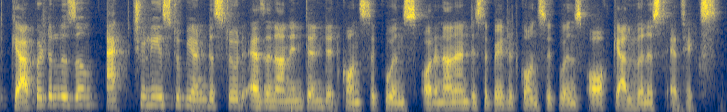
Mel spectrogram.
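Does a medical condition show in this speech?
No.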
